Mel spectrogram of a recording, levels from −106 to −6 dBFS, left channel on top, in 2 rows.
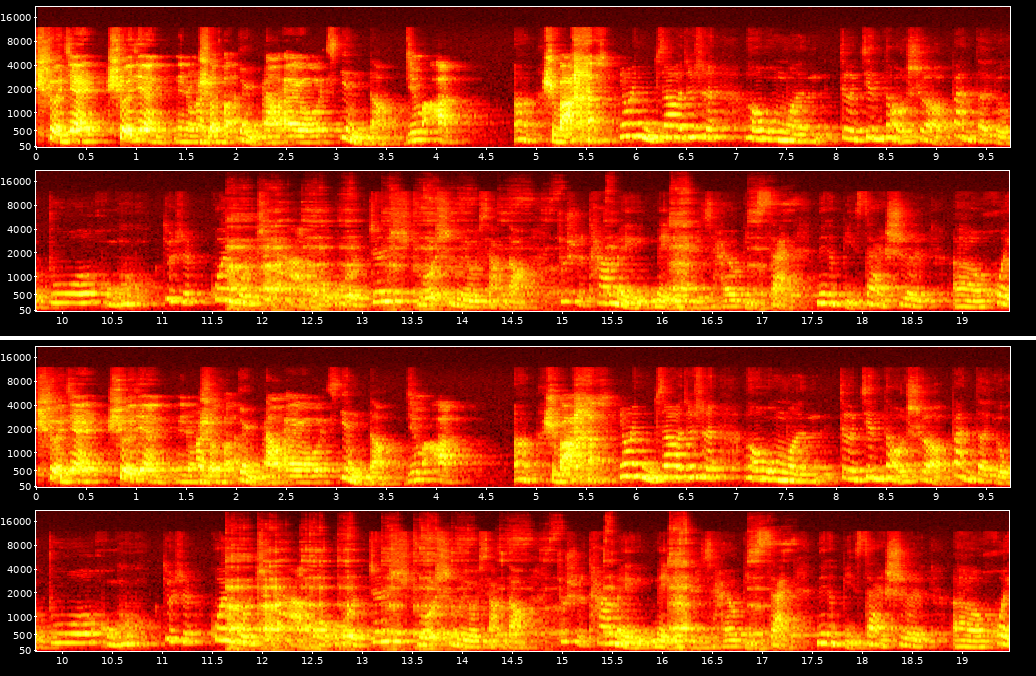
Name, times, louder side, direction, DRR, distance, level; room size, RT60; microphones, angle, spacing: voice 1, 0.0-2.9 3.7-4.2 5.1-5.7, left 3 dB, 65° left, 5 dB, 0.5 m, -23 dB
voice 2, 2.0-2.5 3.0-3.6 4.8-5.5 5.8-19.4, right 1 dB, 20° right, 1 dB, 0.6 m, -29 dB
Burping eructation, 11.6-12.9 13.2-15.0 15.4-15.5 16.1-16.3 16.8-17.4, right 3 dB, 65° right, 0.7 m, -32 dB
3.1 x 2.8 x 4.6 m, 0.92 s
head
